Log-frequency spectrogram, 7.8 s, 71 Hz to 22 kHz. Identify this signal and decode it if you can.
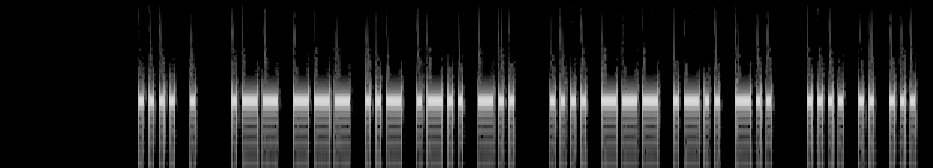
Morse code, heard as a keyed tone, about 28 wpm, 700 Hz. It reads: HE WOULD HOLD HIS
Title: Sentences from Top 1000 Words - Review Part 6 - 28wpm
